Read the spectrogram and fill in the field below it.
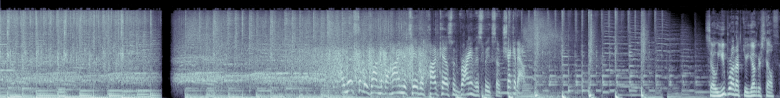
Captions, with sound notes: (upbeat music) (audience applauding) - Unless the one's on the behind the table podcast with Brian this week, so check it out. - So you brought up your younger self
